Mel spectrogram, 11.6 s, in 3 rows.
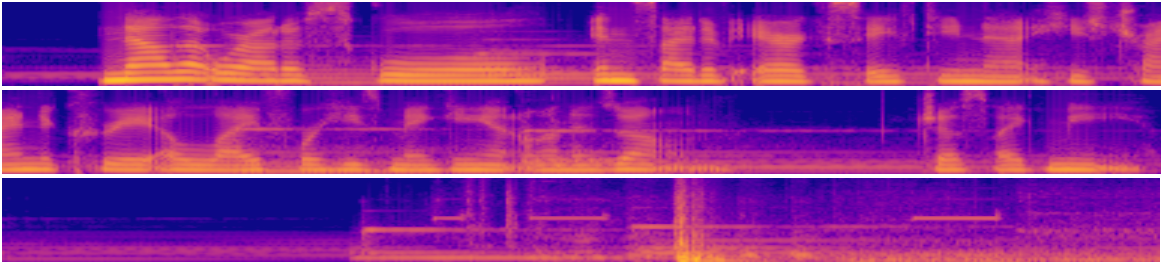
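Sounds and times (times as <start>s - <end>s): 
speech: 0.3s - 7.8s
car door thunk: 9.2s - 10.8s
car interior tones: 9.2s - 11.5s.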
